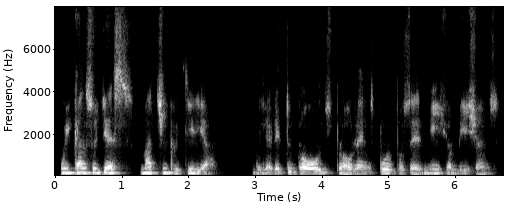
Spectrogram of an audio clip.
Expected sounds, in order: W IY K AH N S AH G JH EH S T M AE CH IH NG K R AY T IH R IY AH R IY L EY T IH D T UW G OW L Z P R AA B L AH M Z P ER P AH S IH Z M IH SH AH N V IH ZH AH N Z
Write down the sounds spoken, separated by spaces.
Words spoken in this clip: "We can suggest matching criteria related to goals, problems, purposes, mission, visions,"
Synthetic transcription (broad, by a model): W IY K AH N S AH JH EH S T M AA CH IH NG K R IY T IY R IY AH R IY L EY T IH D T UW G OW L S P R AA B L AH M S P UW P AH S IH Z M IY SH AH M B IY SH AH N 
